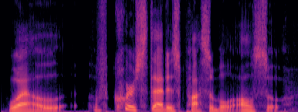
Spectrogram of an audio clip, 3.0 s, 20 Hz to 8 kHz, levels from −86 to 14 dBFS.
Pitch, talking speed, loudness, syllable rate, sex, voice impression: 140 Hz, 140 wpm, -19 LUFS, 4.2 syllables/s, male, masculine, very adult-like, slightly thick, cool, slightly intellectual, calm, slightly elegant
